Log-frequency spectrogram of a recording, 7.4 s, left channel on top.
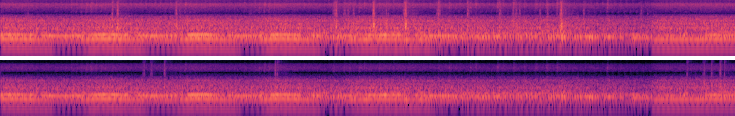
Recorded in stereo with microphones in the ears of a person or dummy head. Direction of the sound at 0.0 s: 65° left (ahead or behind).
